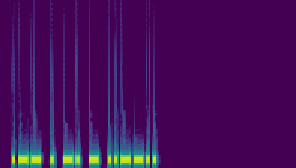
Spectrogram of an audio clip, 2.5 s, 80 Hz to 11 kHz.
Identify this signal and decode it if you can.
Morse code, heard as a keyed tone, about 41 wpm, 700 Hz. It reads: WENT?
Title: Sentences from Top 1000 Words - Review Part 3 - 45wpm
